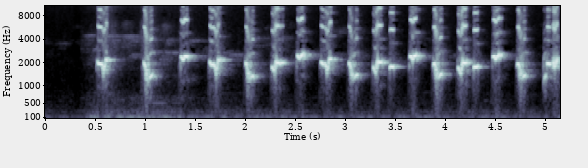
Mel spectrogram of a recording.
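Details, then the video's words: Yellow-vented bulbul long rolling fighting song, meant to make other bulbuls answer at once: after a brief low hum, loud chortling whistled notes rise and dip, roughly three each second, steady and forceful. "KICAU SUARA trucukan gacor TARUNG ROPEL PANJANG"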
